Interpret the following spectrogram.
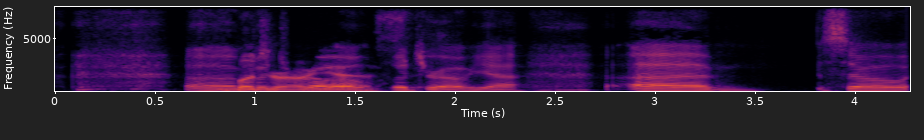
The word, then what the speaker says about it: Boudreau: Boudreau, Boudreau, yes.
